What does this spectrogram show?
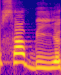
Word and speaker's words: sabia: cuidado com a pronúncia existem palavras que são muito parecidas mas mudam de sentido se você mudar o lugar da sílaba tônica quer ver alguns exemplos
